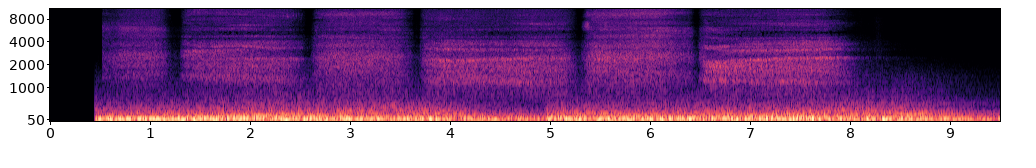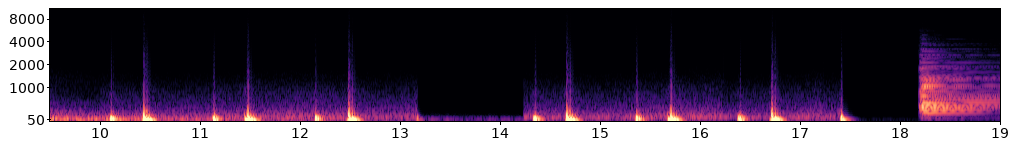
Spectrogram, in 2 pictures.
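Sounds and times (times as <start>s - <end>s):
heartbeat thumps: 10.0s - 13.3s, 14.2s - 17.6s
piano chord: 18.2s - 19.0s.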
